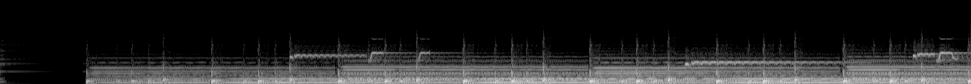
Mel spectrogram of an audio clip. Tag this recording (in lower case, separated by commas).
music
